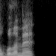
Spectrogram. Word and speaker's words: Willamette: She lives in, I think it's the Willamette. Am I saying that right? Valley? – Sounds right.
